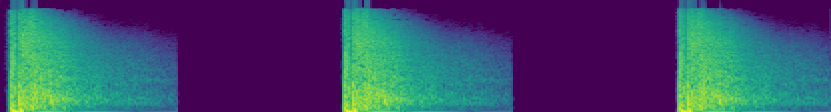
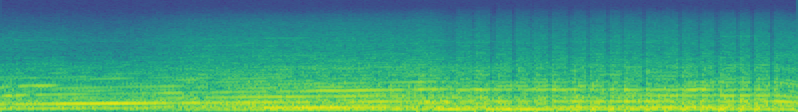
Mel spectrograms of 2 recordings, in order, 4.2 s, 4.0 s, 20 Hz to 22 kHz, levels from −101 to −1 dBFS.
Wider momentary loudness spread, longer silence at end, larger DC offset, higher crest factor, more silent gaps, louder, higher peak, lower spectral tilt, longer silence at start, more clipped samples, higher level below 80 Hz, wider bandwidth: first, 18 LU vs 3 LU; first, 0.3 s vs 0 s; second, under 0.1% vs 0.3%; first, 14 dB vs 8 dB; first, 0.89-1.71 s, 2.56-3.37 s vs none; about the same, -12 LUFS vs -10 LUFS; about the same, 0 dBFS vs 0 dBFS; second, -3.5 dB/octave vs -7.5 dB/octave; about the same, 0.05 s vs 0 s; first, 0.4% vs under 0.1%; first, -20 dBFS vs -30 dBFS; first, 16.5 kHz vs 12.5 kHz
